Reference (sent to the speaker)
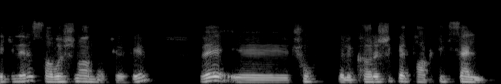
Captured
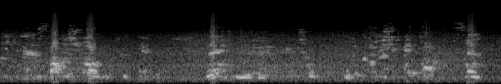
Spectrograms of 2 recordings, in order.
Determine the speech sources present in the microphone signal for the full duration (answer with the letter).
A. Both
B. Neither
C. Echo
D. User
C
